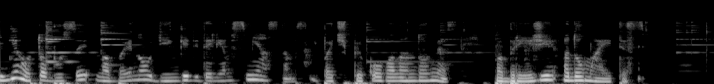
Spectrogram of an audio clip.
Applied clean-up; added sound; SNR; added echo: classical method Wiener filter.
